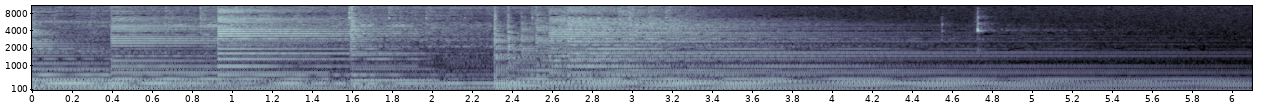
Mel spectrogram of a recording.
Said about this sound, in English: you can hear David the drummer make a clicking sound as he puts his sticks together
